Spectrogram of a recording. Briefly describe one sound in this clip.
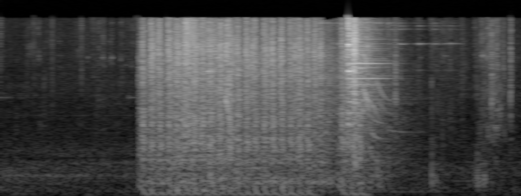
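Rapid gunfire rattles loudly at close range.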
